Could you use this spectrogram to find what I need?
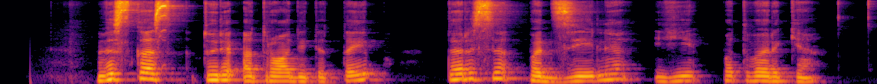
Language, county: Lithuanian, Alytus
